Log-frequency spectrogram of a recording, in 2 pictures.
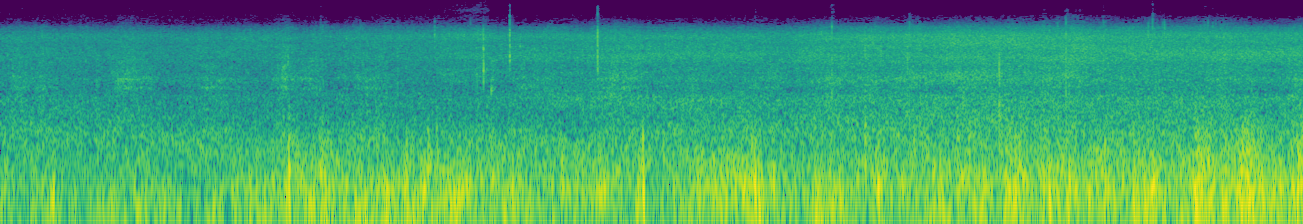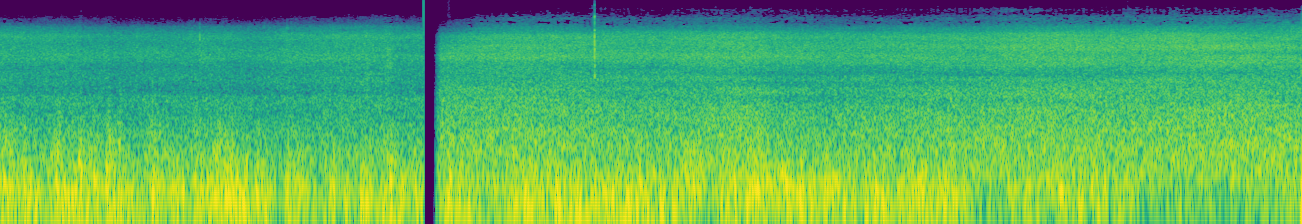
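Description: Wind buffeting the microphone of a bicycle-mounted GoPro, a dense low rumble, with sea surf washing beneath it. The sound cuts out for an instant about two-thirds of the way through.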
